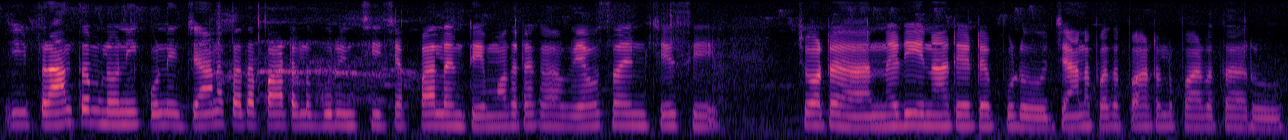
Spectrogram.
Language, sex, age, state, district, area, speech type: Telugu, female, 30-45, Andhra Pradesh, Sri Balaji, rural, spontaneous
